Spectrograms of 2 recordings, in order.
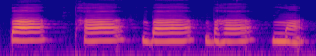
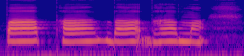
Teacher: आप बोलेंगे ना प फ ब भ म तो आप देखेंगे आपके जो दो होठ है वह एक दूसरे को छू रहे हैं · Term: ओष वर्ग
